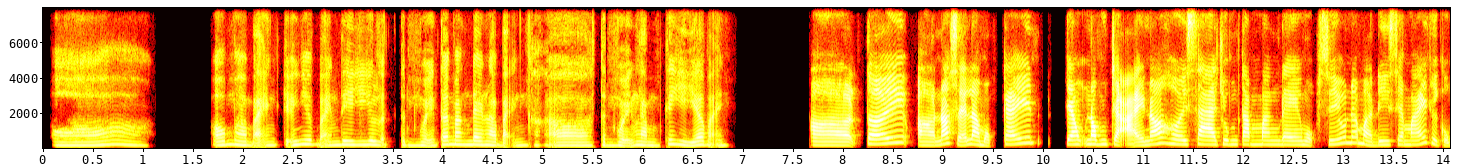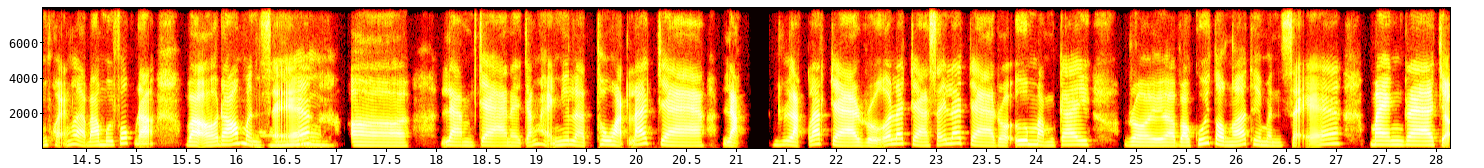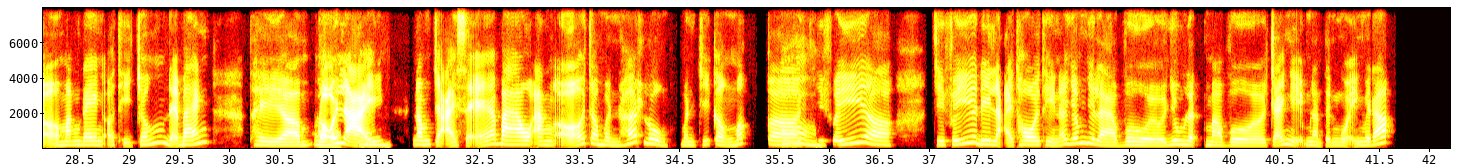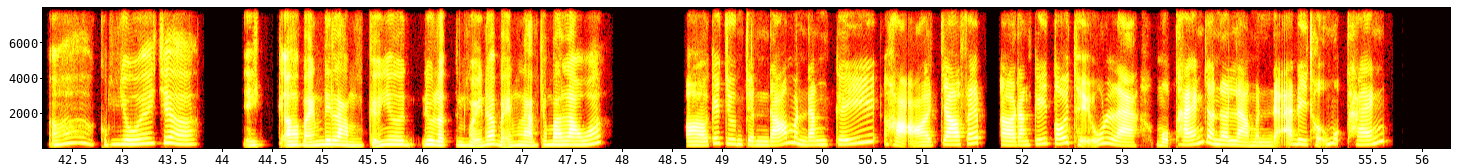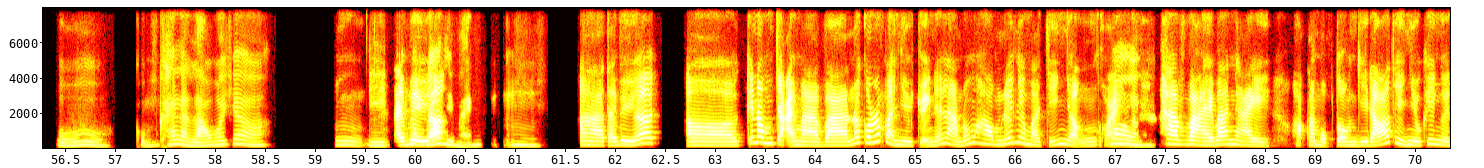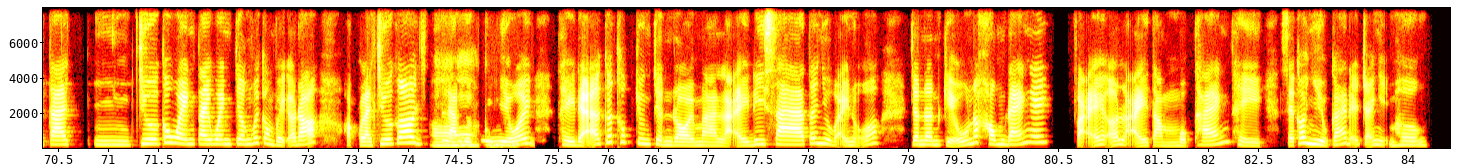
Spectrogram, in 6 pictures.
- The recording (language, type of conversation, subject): Vietnamese, podcast, Bạn từng được người lạ giúp đỡ như thế nào trong một chuyến đi?
- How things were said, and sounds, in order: other background noise; tapping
